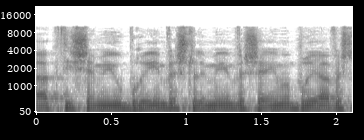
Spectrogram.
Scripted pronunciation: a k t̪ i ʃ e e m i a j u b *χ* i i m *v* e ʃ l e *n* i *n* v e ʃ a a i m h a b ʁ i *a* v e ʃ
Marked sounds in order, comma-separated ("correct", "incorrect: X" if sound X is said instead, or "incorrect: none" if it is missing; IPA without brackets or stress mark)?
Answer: incorrect: ʁ, correct, incorrect: m, incorrect: m, correct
